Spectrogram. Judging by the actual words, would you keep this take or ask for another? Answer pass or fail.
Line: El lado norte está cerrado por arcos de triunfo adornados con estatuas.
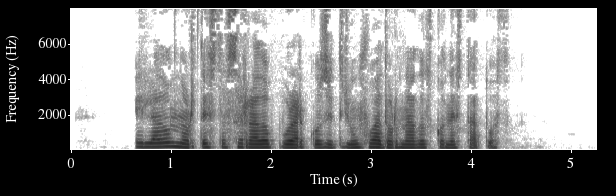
pass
